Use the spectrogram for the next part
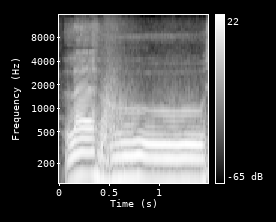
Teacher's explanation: huruf ha ini dipanjangkan satu alif atau dua harakat atau dua ketukan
